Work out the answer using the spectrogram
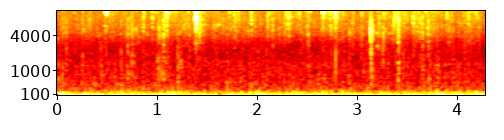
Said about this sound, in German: Ein Kaminfeuer prasselt in einem Bauernhof 30 Kilometer weiter westlich im Dorf Niederurf.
